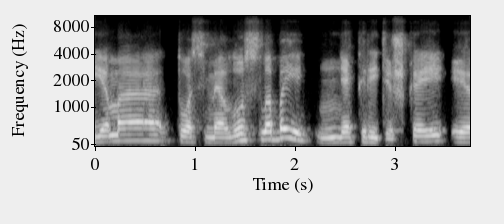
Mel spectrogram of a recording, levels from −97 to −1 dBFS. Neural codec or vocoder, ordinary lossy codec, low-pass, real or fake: none; Opus, 16 kbps; 9.9 kHz; real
